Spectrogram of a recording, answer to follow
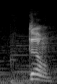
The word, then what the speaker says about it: dans: AN se prononce en. Donc D et en, dans. Et le S à la fin est écrit en bleu, donc il ne se prononce pas.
